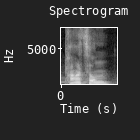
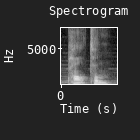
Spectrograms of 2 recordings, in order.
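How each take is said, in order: First: The first syllable sounds like 'pat'. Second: The first syllable sounds like 'part'. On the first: "So I said pattern" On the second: "I never say partern"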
